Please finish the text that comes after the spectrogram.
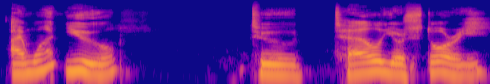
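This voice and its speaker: A man's voice: on the high side, very slow, vocal fry, darkish tone, no room sound, studio quality. A man hosting a podcast interview, talking in a loose, encouraging way with lots of fillers and restarts. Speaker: podcast host. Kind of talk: casual interview.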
